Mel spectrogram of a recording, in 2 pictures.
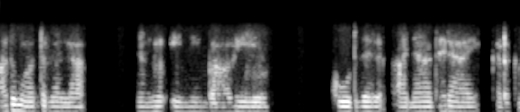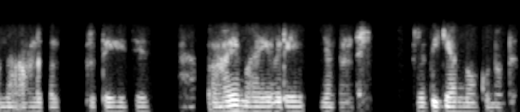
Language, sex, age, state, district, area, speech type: Malayalam, male, 18-30, Kerala, Idukki, rural, conversation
